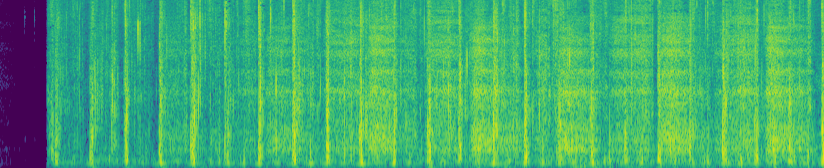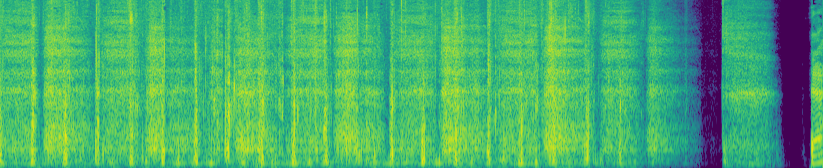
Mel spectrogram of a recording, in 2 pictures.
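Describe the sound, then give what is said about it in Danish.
Loud, heavy panting and gasping breaths over a steady rhythm of running footsteps, continuous for about fifteen seconds before stopping abruptly. “de fleste af os kender også følelsen af det her med at have en høj puls og tung vejrtrækning, altså følelsen af løb”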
